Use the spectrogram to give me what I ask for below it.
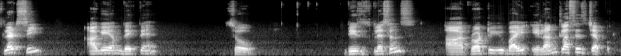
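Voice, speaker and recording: A man teaching a French lesson, explaining slowly and patiently with pauses and fillers. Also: a little high, bright, forceful tone. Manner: mixes Hindi with English phrases. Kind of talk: online language lesson.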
